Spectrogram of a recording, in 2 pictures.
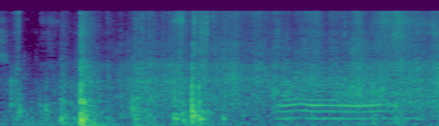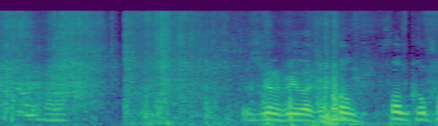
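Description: Paper packing rustles and crinkles.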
